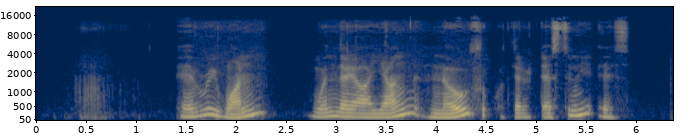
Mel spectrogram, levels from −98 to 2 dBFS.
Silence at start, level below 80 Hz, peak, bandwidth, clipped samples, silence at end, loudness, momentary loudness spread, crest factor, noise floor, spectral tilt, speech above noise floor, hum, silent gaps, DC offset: 0.5 s; -68 dBFS; -12 dBFS; 15.5 kHz; under 0.1%; 0.5 s; -31 LUFS; 14 LU; 20 dB; -78 dBFS; -6.5 dB/octave; 48 dB; none; none; under 0.1%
